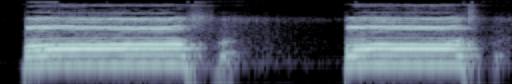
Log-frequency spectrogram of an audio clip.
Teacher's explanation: قوے کے متصل جب زبان جو ہے اوپر کے تالو کی طرف ٹکر کھاتی ہے تو اسے قاف جو ہے اس کا مخرج ادا ہوتا ہے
